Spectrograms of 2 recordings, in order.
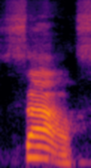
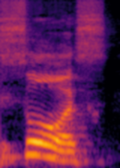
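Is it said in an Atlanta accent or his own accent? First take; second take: Atlanta accent; own accent. First: It is said in an Atlanta accent. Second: It is said in the speaker's own accent.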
